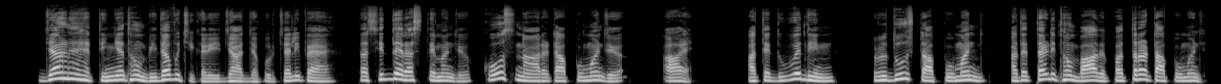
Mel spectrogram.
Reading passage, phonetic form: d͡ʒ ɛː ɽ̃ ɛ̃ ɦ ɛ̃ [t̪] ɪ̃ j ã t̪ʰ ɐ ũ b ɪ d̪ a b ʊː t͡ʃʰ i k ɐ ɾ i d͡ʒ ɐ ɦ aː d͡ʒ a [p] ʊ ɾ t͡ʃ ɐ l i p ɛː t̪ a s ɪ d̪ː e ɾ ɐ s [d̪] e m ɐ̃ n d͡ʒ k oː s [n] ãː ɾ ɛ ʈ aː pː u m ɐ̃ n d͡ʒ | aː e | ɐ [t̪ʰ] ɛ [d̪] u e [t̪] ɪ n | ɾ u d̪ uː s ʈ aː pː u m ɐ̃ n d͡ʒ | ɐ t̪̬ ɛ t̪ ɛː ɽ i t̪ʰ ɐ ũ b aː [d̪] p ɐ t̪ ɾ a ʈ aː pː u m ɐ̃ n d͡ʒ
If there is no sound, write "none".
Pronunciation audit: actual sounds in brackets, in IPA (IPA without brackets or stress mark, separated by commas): t̪, p, t̪, n, t̪, d̪, d̪, d̪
